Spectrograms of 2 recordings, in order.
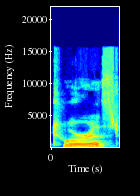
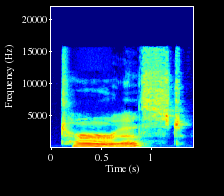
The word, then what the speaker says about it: tourist: whole word tourist so I think you can either say tourist with an ooh or you can say tourist with more of an or an a so there are multiple pronunciations for tourists tourists I think tourist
